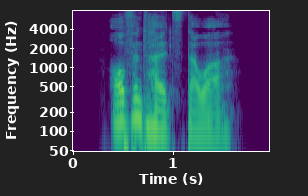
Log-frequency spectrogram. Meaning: duration of stay, length of stay
- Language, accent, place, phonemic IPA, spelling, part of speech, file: German, Germany, Berlin, /ˈˈaʊ̯fɛnthaltsdaʊ̯ɐ/, Aufenthaltsdauer, noun, De-Aufenthaltsdauer.ogg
